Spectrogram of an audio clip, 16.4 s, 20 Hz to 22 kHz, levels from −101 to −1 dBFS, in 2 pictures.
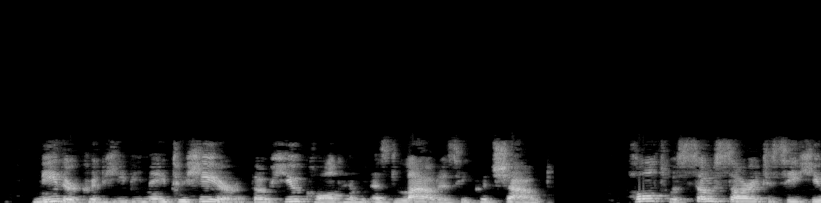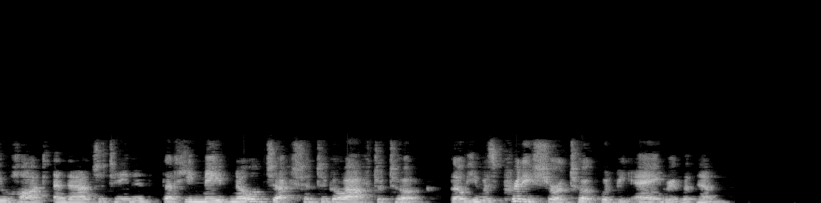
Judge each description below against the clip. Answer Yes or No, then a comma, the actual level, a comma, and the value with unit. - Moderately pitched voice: Yes, medium, 175 Hz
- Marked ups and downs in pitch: No, average, 3.6 semitones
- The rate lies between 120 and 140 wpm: No, average, 170 wpm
